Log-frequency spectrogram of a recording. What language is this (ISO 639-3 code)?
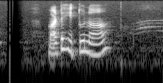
sin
